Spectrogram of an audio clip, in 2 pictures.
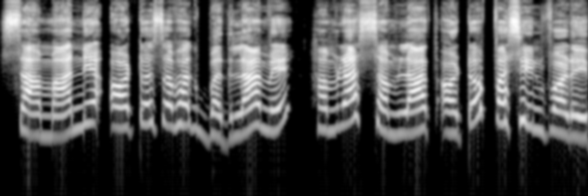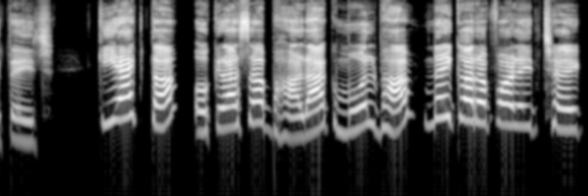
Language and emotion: Maithili, happy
